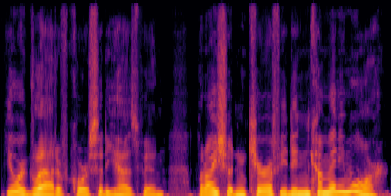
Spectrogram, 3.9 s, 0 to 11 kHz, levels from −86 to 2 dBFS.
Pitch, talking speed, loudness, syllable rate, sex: 200 Hz, 290 wpm, -15 LUFS, 6.3 syllables/s, male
